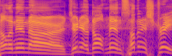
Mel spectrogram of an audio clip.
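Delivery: loud, high-pitched emcee announcer voice.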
